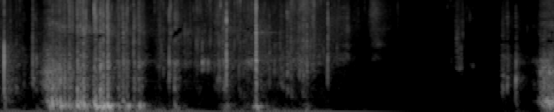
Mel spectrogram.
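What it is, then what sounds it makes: Bar soap being shaved with a blade. A palm-sized solid orange bar of soap is shaved with a utility blade in repeated strokes, curling off shavings. Dense crunchy, crinkling scrapes fill the first two and a half seconds, then after a near-silent pause a few short, soft cuts lead back into a fresh burst of scraping at the end.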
